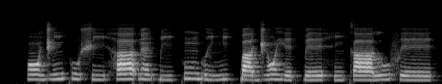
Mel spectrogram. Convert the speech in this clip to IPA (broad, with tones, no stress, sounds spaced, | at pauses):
ɔ̃˨ d͡ʒ ĩ˨˦ k u˨ ʃ iː˨ h aː˦ ɗ ɛ̃˧ k͡p iː˨ k ũ˦ ɡʷ iː˨ ɲ i˧ k͡p a˧ d͡ʒ ɔ̃˦ j e˨ k͡p eː˨ h ĩ˨ k aː˧ l u˦ f eː˧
